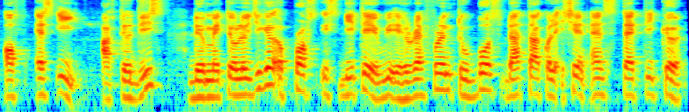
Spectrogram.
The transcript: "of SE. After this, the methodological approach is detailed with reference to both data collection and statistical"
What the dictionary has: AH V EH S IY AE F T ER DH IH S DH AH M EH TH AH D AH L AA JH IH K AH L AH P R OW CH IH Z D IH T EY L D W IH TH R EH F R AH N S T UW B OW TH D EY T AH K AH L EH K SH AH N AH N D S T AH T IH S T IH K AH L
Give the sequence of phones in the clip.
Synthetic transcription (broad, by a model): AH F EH S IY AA F T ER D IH S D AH M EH T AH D L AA JH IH K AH L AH P R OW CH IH S D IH T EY L W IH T R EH F R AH N T UW B OW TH D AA T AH K AH L EH K SH AH N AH N S T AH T T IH K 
